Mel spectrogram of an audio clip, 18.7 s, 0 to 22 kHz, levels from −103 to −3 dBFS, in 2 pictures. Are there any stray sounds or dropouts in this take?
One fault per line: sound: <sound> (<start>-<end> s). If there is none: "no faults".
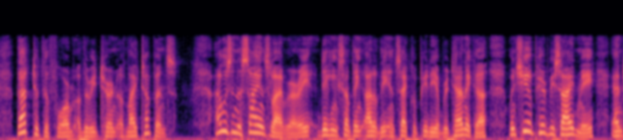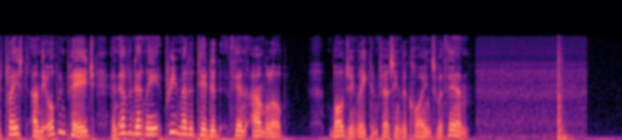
sound: thud (17.7-18.0 s)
